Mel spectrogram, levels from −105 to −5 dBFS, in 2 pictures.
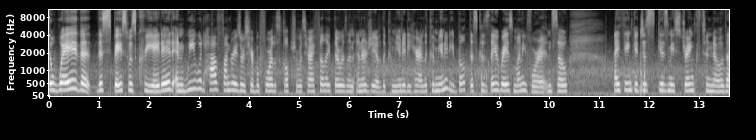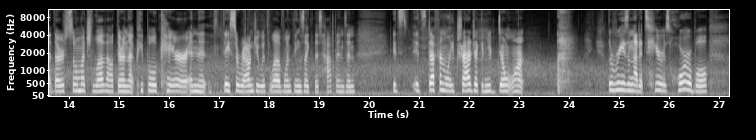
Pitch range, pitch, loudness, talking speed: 215-250 Hz, 230 Hz, -21 LUFS, 200 wpm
